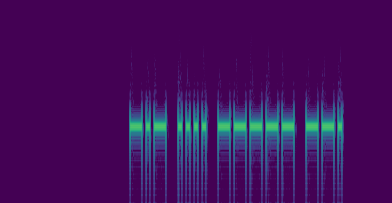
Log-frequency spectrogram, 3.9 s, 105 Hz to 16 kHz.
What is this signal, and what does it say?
Morse code, heard as a keyed tone, about 30 wpm, 700 Hz. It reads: KH0G
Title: USA Call Signs - 4 Characters - Repeated 3x - 30wpm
